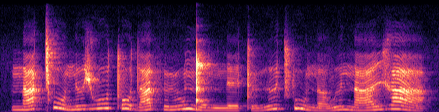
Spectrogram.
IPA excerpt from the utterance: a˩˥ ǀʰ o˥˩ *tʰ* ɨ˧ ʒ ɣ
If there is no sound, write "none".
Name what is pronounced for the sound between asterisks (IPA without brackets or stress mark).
n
